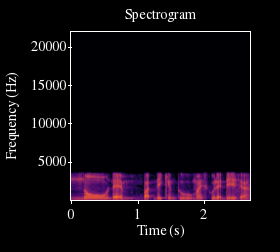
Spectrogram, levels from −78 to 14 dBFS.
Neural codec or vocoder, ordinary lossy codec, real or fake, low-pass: none; none; real; 3.6 kHz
